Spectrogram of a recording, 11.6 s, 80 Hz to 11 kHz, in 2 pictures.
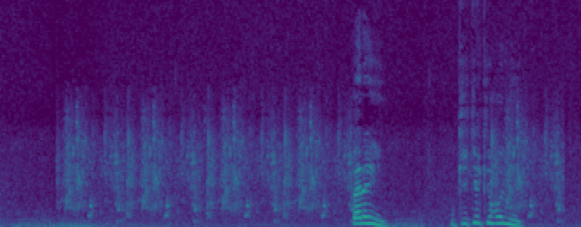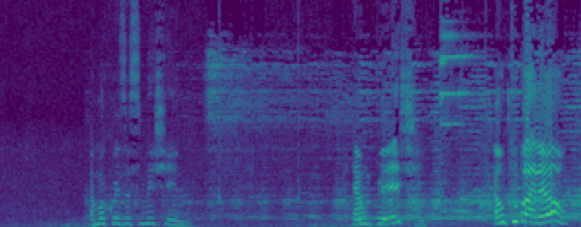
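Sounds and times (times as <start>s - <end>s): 
water splashing from someone swimming through cold floodwater: 0.6s - 3.7s, 4.7s - 5.7s
speech: 3.5s - 5.4s, 6.7s - 8.0s, 9.3s - 11.6s.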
